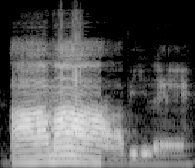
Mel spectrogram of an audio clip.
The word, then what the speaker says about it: amabile: We could say amabile. Double everything. I doubled everything. The M, the B, the L. Made 3 mistakes in one word. Did you hear that? So, to practice, do the purity test. Amabile.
